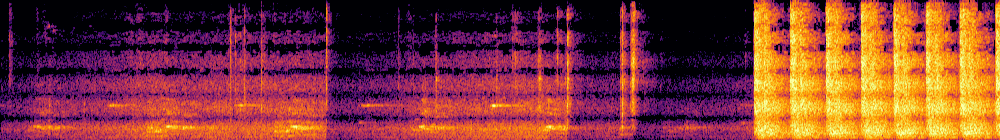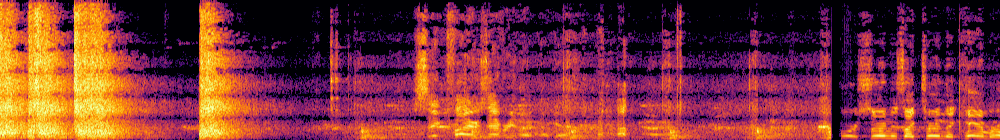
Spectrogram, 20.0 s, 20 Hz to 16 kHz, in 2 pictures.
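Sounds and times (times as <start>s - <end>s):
pistol shots: 7.5s - 12.8s.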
